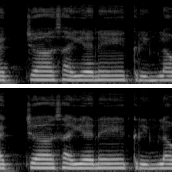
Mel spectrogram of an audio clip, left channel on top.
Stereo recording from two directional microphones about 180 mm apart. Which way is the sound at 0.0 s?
10° right (ahead or behind).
